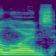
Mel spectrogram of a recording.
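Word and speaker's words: Lourdes: whatever it is and so they go to Lords and it's spelled like l-o-u-r-d-e-s and if you look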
